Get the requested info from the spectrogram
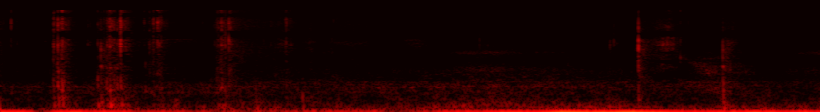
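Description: Dell laptop keyboard keys clicking irregularly under a baby's hands, several quick clicks in the first second and a few more later, over a steady low hum.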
